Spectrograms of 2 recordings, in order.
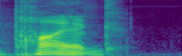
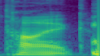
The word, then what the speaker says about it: Tadhg: There's a subtlety to the pronunciation of Tadhg, because it should really be Tadhg. But I'll try that next time. Tadhg. With a very soft T, almost like you're saying TH, Tadhg.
